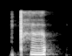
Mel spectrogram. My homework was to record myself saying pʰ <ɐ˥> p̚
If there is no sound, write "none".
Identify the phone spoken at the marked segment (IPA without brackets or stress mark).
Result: ɐ˨˥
